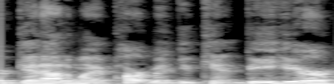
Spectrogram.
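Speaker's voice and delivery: ordinary delivery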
